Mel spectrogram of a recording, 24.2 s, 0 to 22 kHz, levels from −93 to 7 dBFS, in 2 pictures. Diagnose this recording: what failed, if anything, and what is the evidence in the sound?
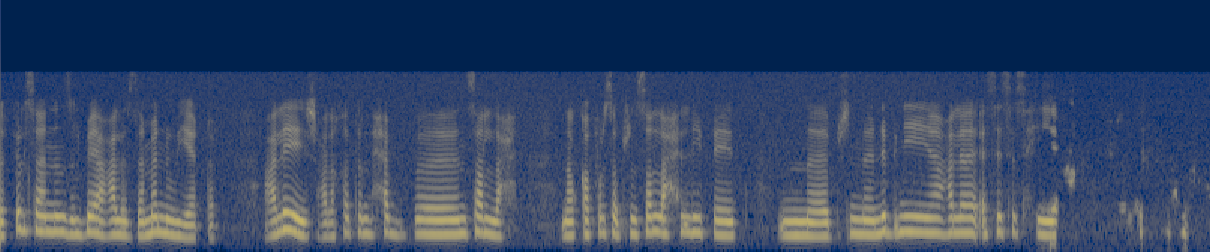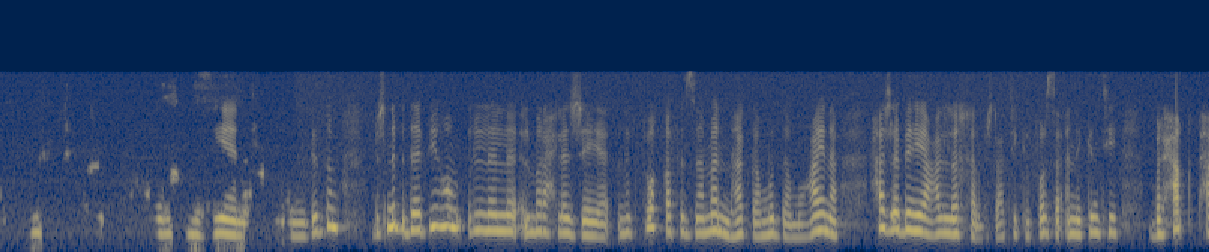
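Speech suppressed in double talk, 10.36 to 10.66 s and 11.06 to 15.03 s, at the call-processing stage. The speech dips by about 15 dB in the first window, then by as much as about 30 dB over roughly three seconds. This is likely the echo canceller failing to separate near talk from loudspeaker echo while both sides spoke, so it attenuated everything.

Other side's voice leaking through at 10.67 to 10.77 s, 11.08 to 11.34 s, 11.71 to 11.89 s, 12.48 to 12.54 s and 13.73 to 14.76 s. These are faint scraps of a second voice, about 10 to 30 dB below the speech, and the last one is a longer stretch. The cause is likely residual far-end echo that the canceller left in the microphone signal. The call's high-pass filtering and the band limit near 8 kHz are normal.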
